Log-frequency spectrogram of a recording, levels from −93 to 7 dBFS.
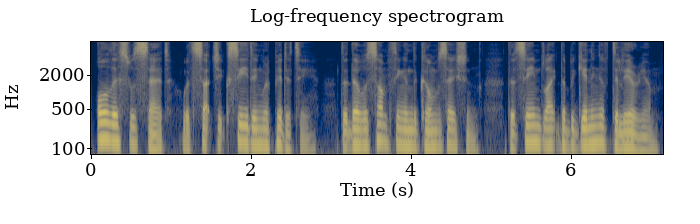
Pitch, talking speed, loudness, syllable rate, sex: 105 Hz, 185 wpm, -21 LUFS, 6.1 syllables/s, male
